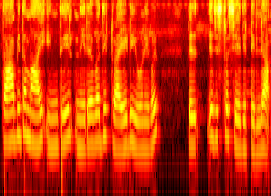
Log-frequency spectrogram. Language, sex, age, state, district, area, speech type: Malayalam, female, 45-60, Kerala, Palakkad, rural, spontaneous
